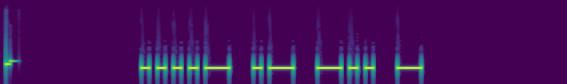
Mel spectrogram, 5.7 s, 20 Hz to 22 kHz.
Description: Morse code, heard as a keyed tone, about 15 wpm, 700 Hz. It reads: 4ADT
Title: All Cut Numbers - 4-Digit 15wpm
